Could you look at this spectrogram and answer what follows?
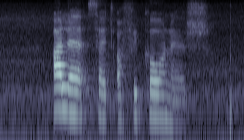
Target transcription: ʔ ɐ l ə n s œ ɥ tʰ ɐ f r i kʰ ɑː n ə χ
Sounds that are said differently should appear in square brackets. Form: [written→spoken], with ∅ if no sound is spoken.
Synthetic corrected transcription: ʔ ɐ l ə [n→∅] s œ ɥ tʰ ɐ f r i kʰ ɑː n ə [χ→s]

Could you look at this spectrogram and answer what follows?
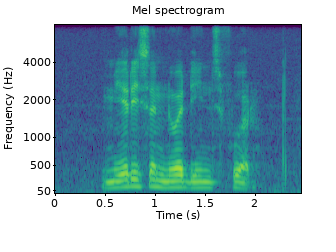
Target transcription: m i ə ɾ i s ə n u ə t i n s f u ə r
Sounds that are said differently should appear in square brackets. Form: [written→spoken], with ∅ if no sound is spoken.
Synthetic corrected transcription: m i ə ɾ i s ə n u ə [t→d] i n s f u ə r

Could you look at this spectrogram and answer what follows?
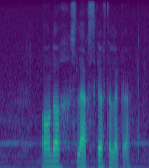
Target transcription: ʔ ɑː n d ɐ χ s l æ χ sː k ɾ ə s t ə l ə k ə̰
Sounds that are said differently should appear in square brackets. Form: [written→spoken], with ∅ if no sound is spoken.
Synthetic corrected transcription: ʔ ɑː n d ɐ χ s l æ χ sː k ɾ ə [s→f] t ə l ə k ə̰

